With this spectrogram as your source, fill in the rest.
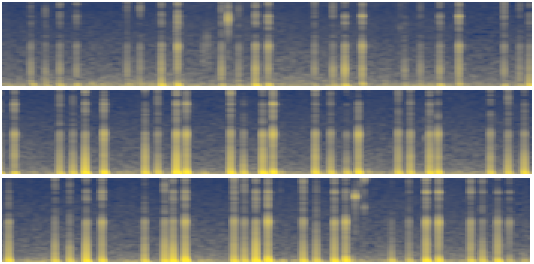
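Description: Fingernails tap and scratch a lit, dark red, solid wax pillar candle held close to the mic. Quiet, quick, irregular clicks with a soft low body and bright tick tops come over a faint scratching hiss. Each tap stops dead, with no ring.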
